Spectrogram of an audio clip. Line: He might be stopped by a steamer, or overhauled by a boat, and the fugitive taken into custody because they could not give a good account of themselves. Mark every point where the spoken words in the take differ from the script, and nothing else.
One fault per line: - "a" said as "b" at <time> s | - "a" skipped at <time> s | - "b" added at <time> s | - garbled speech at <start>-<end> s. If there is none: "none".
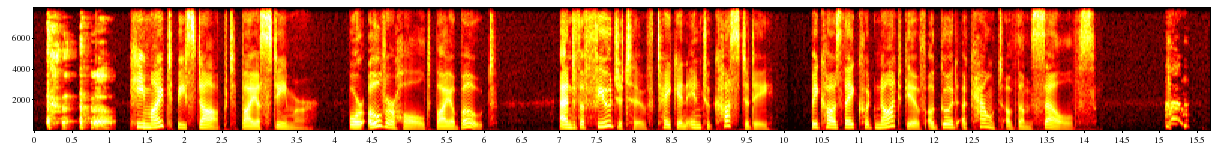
none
